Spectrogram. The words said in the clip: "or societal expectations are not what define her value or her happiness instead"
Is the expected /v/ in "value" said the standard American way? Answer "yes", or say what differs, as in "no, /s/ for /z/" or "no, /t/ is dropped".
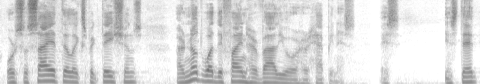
yes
